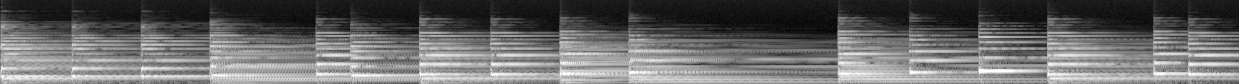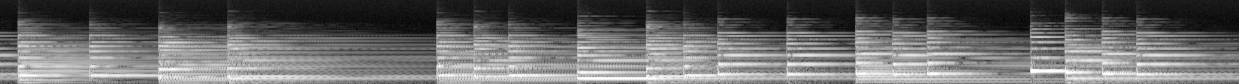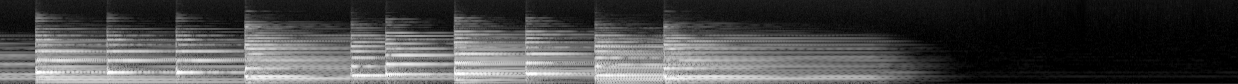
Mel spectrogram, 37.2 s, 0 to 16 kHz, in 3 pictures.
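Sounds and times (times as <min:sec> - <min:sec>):
Japanese folk song on piano: 0:00.0 - 0:33.8.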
